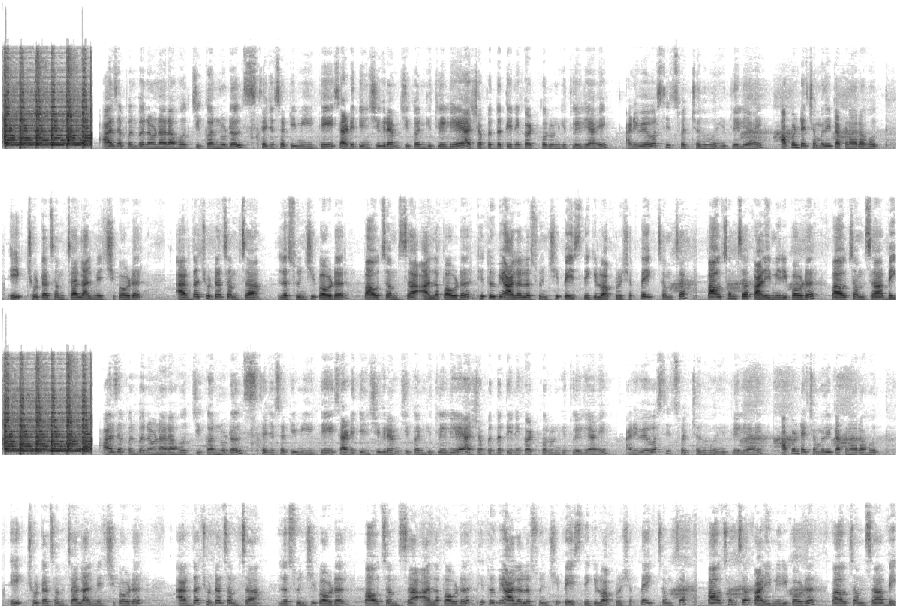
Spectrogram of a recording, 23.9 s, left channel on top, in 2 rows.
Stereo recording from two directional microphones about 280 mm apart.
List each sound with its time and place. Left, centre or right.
0.0 s music: centre
1.3 s a woman's voice: left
